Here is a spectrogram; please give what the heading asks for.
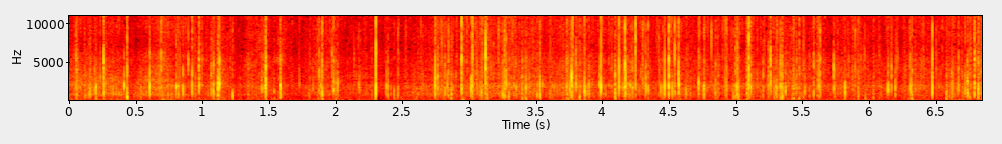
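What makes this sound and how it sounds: A clear plastic bag full of white beads is held flat in both hands and squeezed and rubbed with the fingertips close to the mic. The result is a dense, steady crinkling and crackling with many sharp, bright clicks over a gritty rustle, with little low end.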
